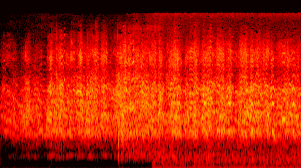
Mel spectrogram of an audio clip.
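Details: A flock of barnacle geese on spring migration in mid-May in North Karelia, Finland, fills the air with a dense, continuous chorus of short, yapping barks, many birds calling over one another.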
